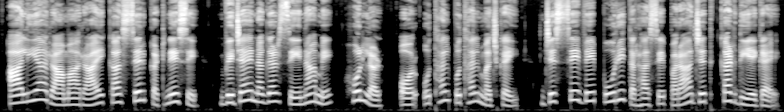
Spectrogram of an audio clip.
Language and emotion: Hindi, neutral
